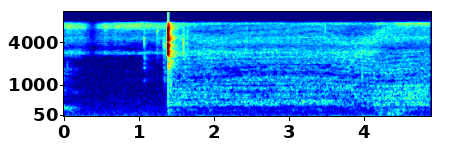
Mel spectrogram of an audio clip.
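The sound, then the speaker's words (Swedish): A gas burner torch hisses steadily, then a sharp click ignites it and the flame catches with a broad, rushing roar that keeps going, fairly loud, with no voices; the torch is used to set a strong lemon-essence spirit alight. “Så, och sen så gasbrännare på.”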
